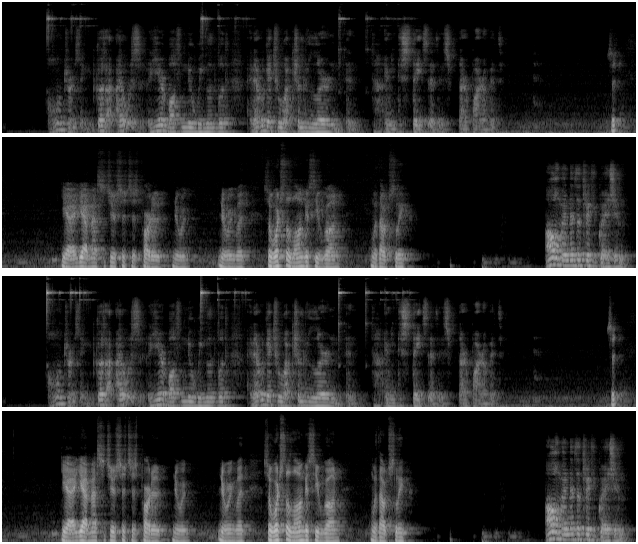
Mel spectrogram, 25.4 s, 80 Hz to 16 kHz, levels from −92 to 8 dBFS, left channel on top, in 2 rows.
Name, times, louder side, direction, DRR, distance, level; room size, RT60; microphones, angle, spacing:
voice 1, 0.9-7.1 7.4-9.9 23.5-25.2, equal, 15° right, 1 dB, 3.4 m, -38 dB
sound 1, 0.9-1.9 4.0-5.0 6.7-7.0 7.3-8.2, right 12 dB, 85° right, 3.2 m, -39 dB
sound 2, 9.5-20.6, equal, 10° left, 6.4 m, -54 dB
voice 2, 13.7-16.4 17.0-17.5 17.9-19.4 20.1-20.7, right 3 dB, 55° right, 10 dB, 0.9 m, -29 dB
21.0 x 9.8 x 6.4 m, 0.64 s
head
